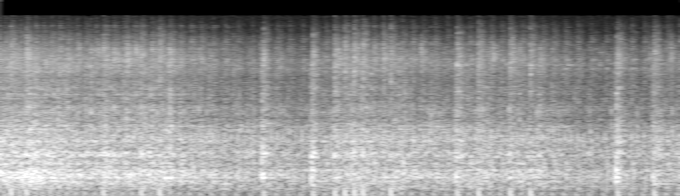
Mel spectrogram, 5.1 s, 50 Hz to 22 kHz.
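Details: Suffolk Punch 30S lawnmower (1991 era) with Dellorto FCH 20 carb: loping idle broken by loud irregular bangs a few times a second, rattly engine, after spark plug change, decoke and carb clean; banging unexplained.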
